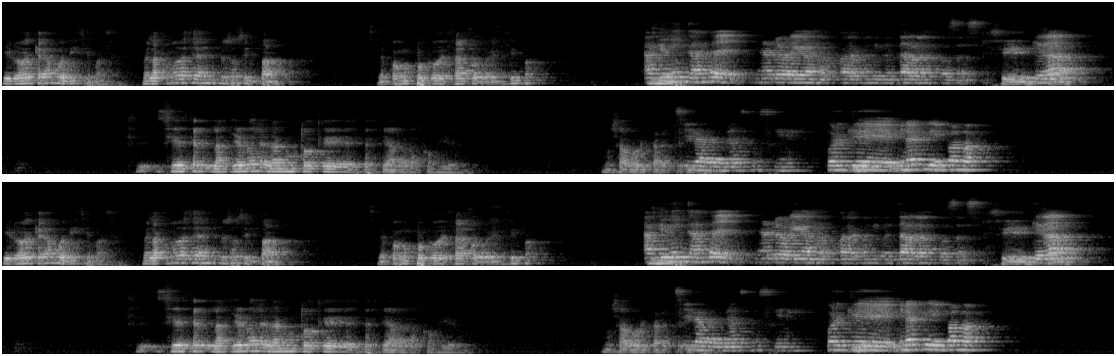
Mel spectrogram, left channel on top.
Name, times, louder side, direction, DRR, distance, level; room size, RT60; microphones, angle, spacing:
voice 1, 0.0-1.0 1.4-2.8 3.8-5.0 5.2-5.3 6.5-6.8 9.9-10.7 12.5-15.7 17.1-18.1 19.6-19.8, equal, 5° left, 0 dB, 0.3 m, -25 dB
voice 2, 6.4-9.7 10.3-10.8 17.9-19.1 19.4-20.8, equal, 30° right, -4 dB, 0.7 m, -24 dB
2.5 x 2.1 x 2.4 m, 0.64 s
head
